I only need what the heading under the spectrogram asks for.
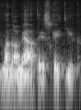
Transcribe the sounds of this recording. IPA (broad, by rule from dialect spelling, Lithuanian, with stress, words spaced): ˈmɑːnoː ˈmʲæːtɐɪ skɐɪˈtʲiːk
